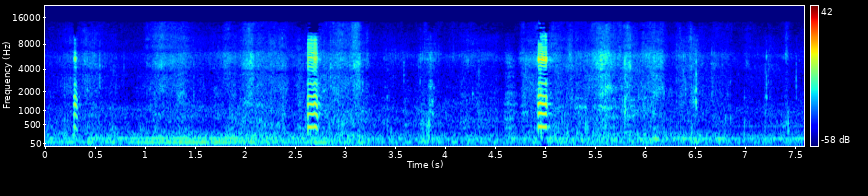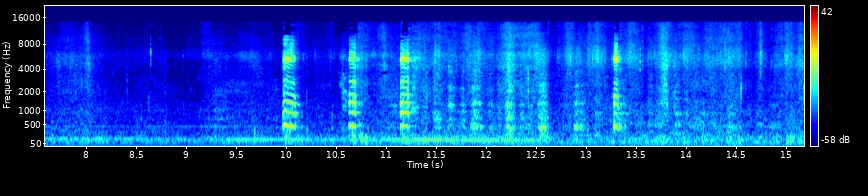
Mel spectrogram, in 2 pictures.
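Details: Two Alaskan Malamutes, cousins born three days apart, playing and play fighting in their big yard; brief high yelping, whining calls break out in scattered bursts, clustered near the start and again toward the end, over a quiet background.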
